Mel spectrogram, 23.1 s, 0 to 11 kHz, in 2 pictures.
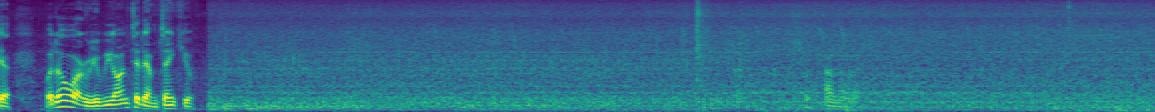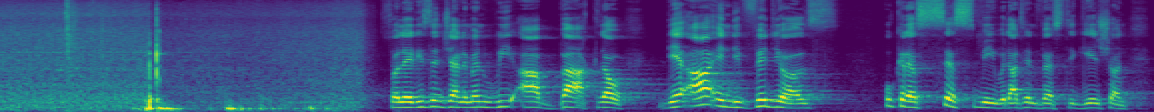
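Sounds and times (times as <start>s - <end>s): distant voices: 2.1s - 12.8s
background rush: 2.1s - 15.3s
sharp low thump: 13.0s - 14.8s.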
